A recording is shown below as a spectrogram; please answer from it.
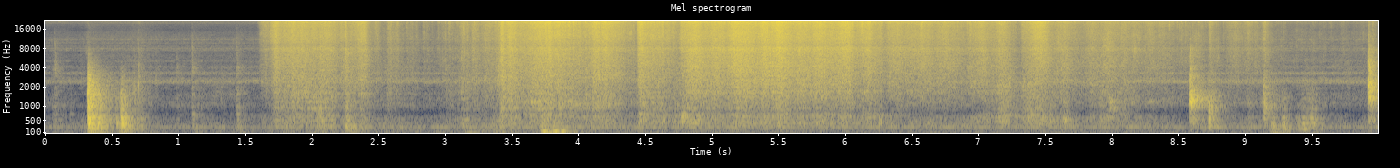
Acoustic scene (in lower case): kitchen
